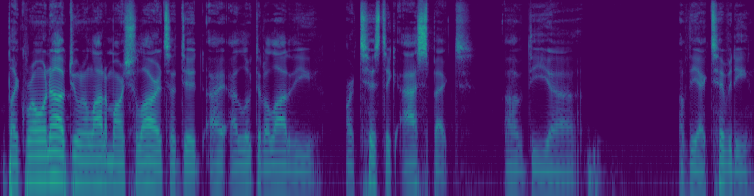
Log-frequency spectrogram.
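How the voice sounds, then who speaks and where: Male comic, native Cantonese speaker from the US. Low voice, dry close recording, loose and sweary delivery. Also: fairly even intonation, a little fast, clean tone, dry recording. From United States. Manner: casual, profane. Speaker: stand-up comedian. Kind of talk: comedic monologue, casual and rambling.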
